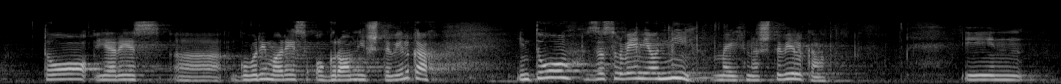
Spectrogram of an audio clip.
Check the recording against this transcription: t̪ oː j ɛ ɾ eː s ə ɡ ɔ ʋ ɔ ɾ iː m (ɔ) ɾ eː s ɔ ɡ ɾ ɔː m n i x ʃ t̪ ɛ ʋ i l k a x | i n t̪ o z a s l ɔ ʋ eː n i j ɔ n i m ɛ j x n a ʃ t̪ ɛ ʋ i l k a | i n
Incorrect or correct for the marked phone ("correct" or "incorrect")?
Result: correct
